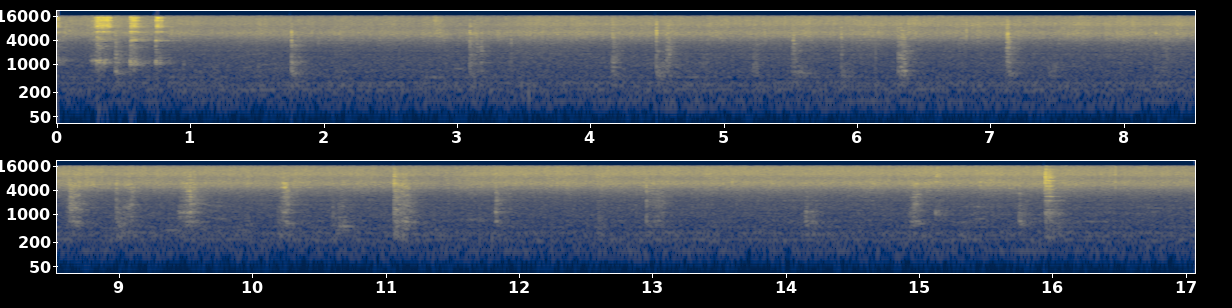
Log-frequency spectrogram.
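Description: Chopped onion and ginger-garlic paste sizzling in hot oil in a non-stick frying pan, a steady hiss, while a steel spatula stirs and scrapes the pan in irregular strokes about once a second.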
